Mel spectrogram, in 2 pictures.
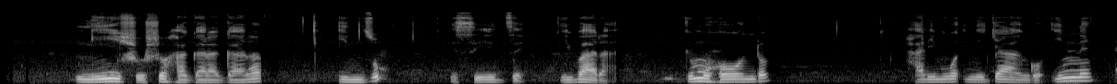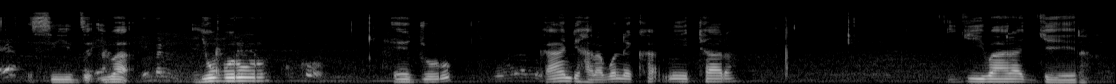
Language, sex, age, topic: Rundi, male, 18-24, education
